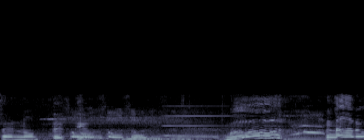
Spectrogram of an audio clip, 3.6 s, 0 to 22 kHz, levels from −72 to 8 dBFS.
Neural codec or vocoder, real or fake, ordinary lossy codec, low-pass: none; real; none; 7.2 kHz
